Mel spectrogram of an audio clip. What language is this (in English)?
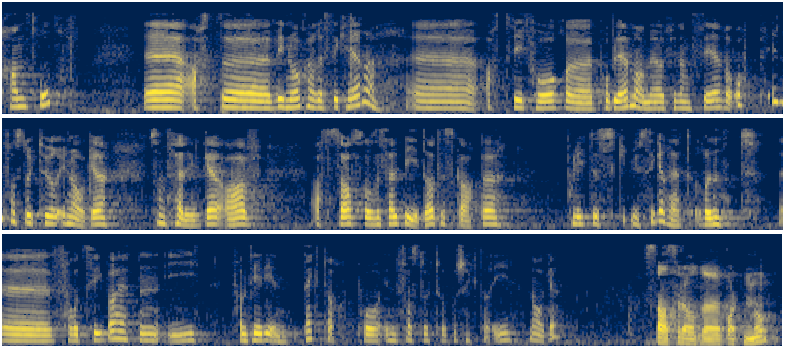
Norwegian Bokmål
